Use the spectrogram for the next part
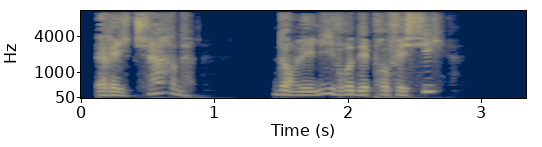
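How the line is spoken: Exclamation. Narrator (French): s'exclama Kalan

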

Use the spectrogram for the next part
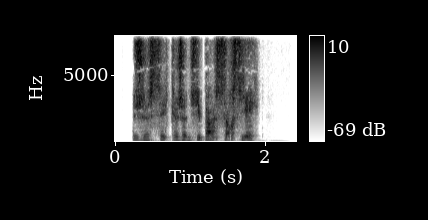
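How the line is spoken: Male grumble. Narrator (French): grogna-t-il

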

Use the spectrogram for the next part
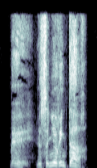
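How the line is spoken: Stunned breathless whisper. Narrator (French): souffla le renifleur, les yeux écarquillés de stupeur

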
